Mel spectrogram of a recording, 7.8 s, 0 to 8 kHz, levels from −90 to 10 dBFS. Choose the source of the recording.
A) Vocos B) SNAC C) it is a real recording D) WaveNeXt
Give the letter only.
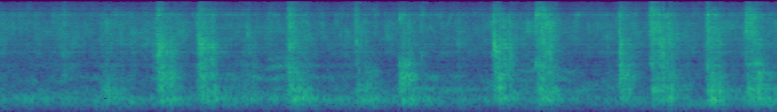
D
